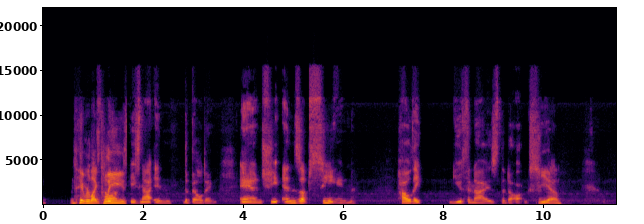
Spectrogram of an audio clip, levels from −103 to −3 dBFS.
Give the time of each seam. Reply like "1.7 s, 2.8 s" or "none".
1.7 s

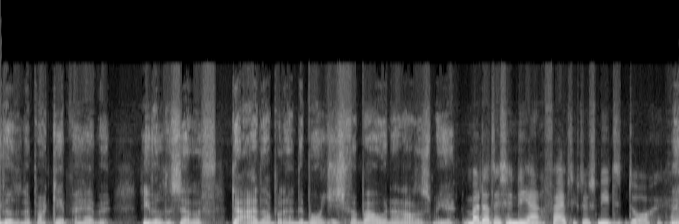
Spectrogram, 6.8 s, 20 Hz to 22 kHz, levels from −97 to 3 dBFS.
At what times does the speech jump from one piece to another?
2.1 s, 4.6 s

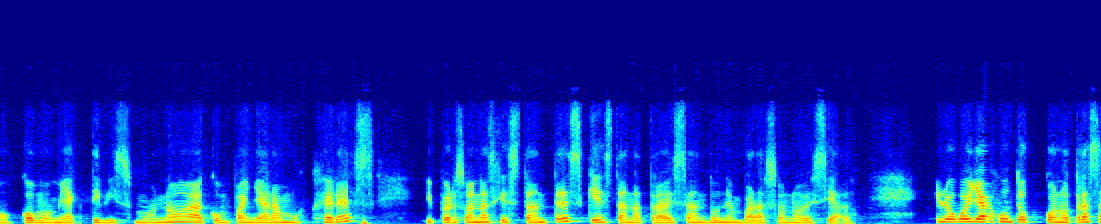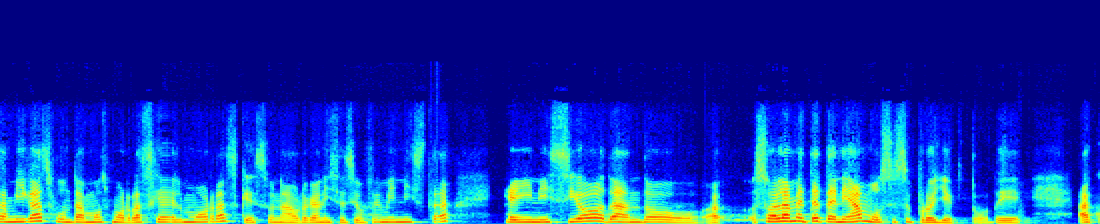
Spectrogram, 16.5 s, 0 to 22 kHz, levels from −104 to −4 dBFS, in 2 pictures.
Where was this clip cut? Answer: none

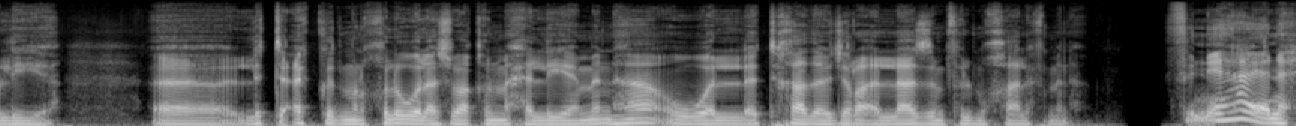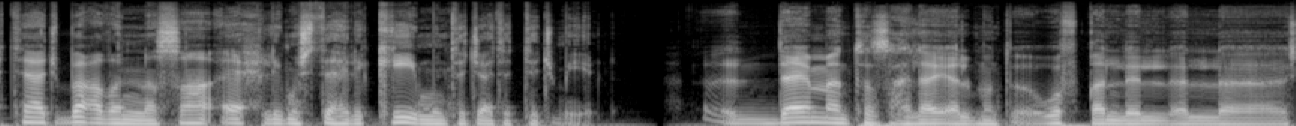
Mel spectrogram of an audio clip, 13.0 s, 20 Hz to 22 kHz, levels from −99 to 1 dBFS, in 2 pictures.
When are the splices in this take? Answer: 11.5 s

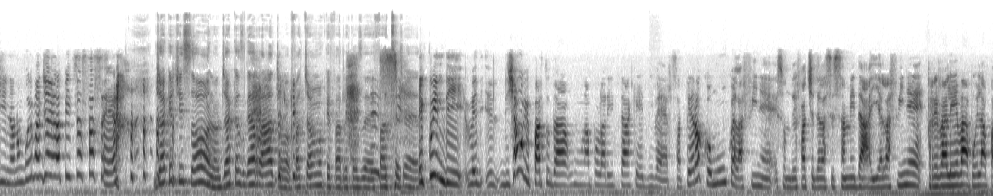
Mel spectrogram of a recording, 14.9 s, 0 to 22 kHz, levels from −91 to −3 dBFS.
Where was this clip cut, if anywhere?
6.0 s

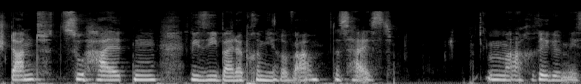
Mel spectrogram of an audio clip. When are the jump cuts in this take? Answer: 4.9 s

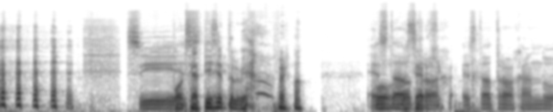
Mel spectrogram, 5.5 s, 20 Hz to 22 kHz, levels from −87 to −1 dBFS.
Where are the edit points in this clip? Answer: none

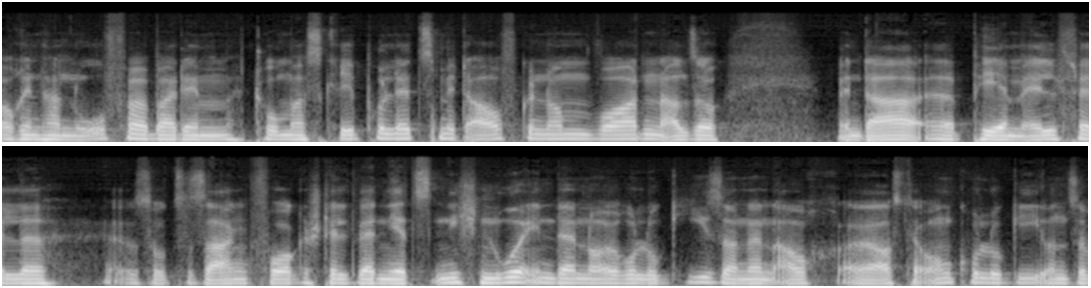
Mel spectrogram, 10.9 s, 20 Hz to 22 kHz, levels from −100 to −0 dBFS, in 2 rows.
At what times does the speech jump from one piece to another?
none

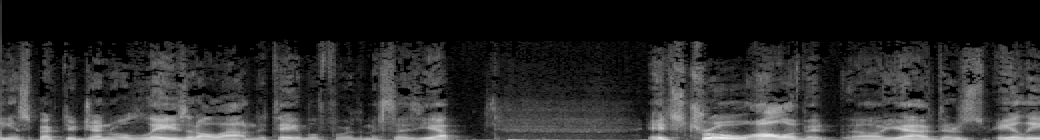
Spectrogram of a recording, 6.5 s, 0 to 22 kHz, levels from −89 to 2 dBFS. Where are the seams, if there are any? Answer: none

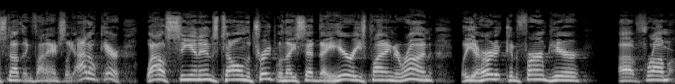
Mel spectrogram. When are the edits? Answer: 1.4 s

